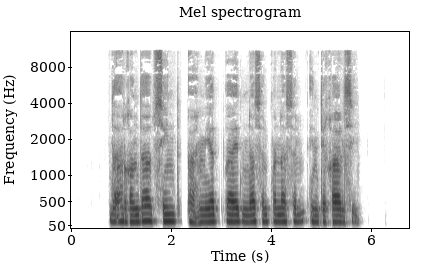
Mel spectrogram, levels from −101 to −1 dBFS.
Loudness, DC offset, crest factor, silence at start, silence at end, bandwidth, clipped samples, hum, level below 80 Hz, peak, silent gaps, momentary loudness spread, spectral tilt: -28 LUFS; under 0.1%; 16 dB; 0.8 s; 1 s; 11.5 kHz; under 0.1%; none; -68 dBFS; -12 dBFS; 2.23-2.32 s; 8 LU; -6.5 dB/octave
